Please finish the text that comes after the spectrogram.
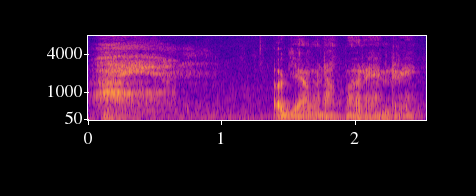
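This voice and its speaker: A guilty, evasive Filipino husband in an audio drama, acted by a man. His voice is deep and he stumbles hesitantly through his excuses. Faint ambient noise runs behind him. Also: level tone, unhurried, bright, forceful tone, full character voice. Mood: uneasy. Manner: hesitant, stammering. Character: evasive, guilty cheating husband making amends. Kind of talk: Ilocano audio drama acting.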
